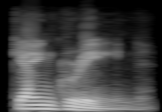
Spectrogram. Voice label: "gangrene", American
